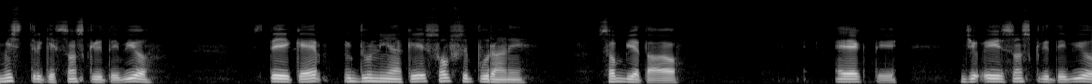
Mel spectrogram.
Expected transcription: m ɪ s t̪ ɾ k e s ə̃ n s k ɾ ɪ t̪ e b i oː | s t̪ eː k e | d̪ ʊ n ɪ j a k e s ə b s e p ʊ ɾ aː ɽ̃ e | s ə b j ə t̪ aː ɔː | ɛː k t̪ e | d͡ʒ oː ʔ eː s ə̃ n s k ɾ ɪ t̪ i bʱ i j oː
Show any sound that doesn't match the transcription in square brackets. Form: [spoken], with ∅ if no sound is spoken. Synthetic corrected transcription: m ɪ s t̪ ɾ k e s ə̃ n s k ɾ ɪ t̪ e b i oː | s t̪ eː k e | d̪ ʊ n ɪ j a k e s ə b s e p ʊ ɾ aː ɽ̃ e | s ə b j ə t̪ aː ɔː | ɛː k t̪ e | d͡ʒ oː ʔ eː s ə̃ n s k ɾ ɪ t̪ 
